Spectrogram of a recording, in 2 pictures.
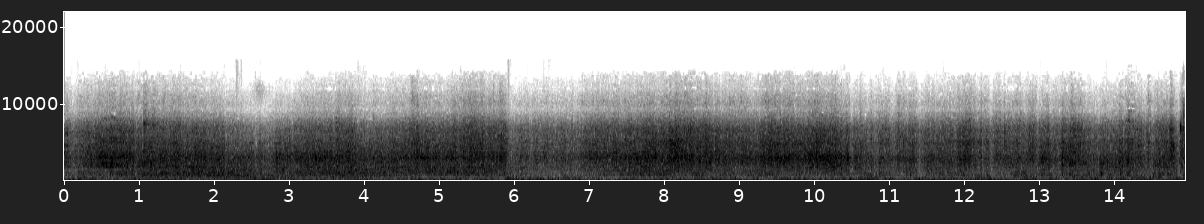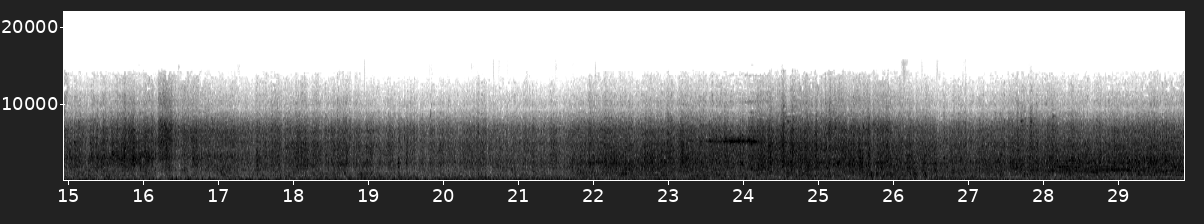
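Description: Passenger train running at speed, heard through an open coach window: a steady, loud rumble of wheels on the rails mixed with rushing wind.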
